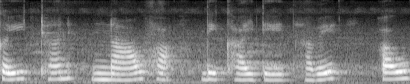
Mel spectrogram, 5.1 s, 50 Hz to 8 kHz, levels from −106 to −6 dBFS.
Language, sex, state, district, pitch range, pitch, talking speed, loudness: Chhattisgarhi, female, Chhattisgarh, Sukma, 210-235 Hz, 225 Hz, 105 wpm, -18 LUFS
